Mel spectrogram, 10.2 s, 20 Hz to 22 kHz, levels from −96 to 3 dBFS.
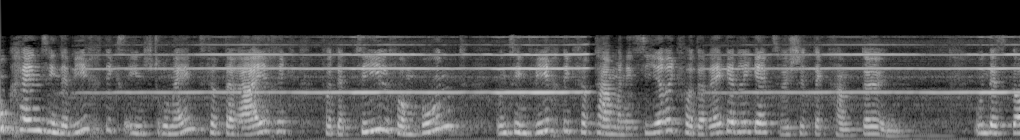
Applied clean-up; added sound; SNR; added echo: none; Bowed string instrument; 0 dB; reverberation time 0.2 s.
